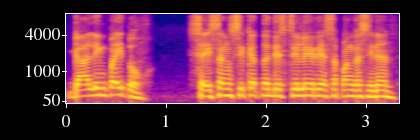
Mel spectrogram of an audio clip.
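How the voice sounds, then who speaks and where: A man's voice: a little high, steady tone, quick pace, no echo, studio quality, close to an everyday voice. A man acting the young brothers and friend of a Filipino audio drama with emphatic, theatrical delivery. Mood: firm, bossy.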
